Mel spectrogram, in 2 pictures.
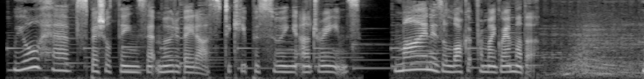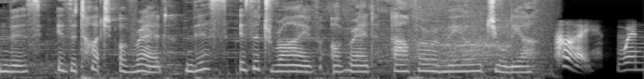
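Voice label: English Australian, female, commercial; accent of australia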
